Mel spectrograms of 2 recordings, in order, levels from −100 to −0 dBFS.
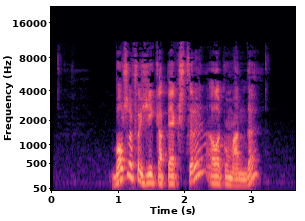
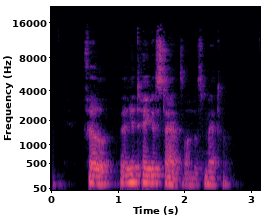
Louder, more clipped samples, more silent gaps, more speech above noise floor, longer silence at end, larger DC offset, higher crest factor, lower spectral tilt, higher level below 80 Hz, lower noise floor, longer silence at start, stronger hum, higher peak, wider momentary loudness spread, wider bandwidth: first, -22 LUFS vs -42 LUFS; neither; neither; first, 49 dB vs 28 dB; about the same, 0.55 s vs 0.45 s; neither; about the same, 20 dB vs 16 dB; about the same, -4.5 dB/octave vs -5 dB/octave; first, -58 dBFS vs -76 dBFS; about the same, -70 dBFS vs -70 dBFS; first, 0.9 s vs 0.05 s; neither; first, -4 dBFS vs -26 dBFS; second, 8 LU vs 13 LU; second, 11.5 kHz vs 15 kHz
